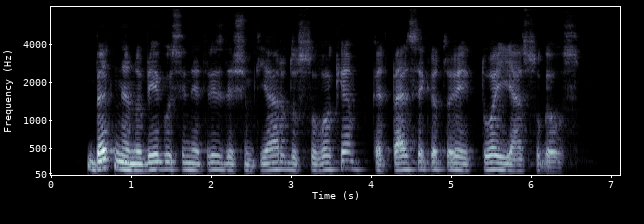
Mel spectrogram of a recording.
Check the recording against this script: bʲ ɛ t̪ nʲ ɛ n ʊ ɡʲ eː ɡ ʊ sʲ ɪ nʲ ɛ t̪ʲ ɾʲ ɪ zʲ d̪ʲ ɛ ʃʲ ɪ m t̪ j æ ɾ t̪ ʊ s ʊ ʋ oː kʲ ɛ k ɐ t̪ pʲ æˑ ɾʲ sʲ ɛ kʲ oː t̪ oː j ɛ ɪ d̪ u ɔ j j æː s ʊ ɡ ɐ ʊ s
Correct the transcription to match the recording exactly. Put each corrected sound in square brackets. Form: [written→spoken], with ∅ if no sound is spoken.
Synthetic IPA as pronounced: bʲ ɛ t̪ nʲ ɛ n ʊ [ɡʲ→bʲ] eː ɡ ʊ sʲ ɪ nʲ ɛ t̪ʲ ɾʲ ɪ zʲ d̪ʲ ɛ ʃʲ ɪ m t̪ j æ ɾ [t̪→d̪] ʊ s ʊ ʋ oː kʲ ɛ k ɐ t̪ pʲ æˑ ɾʲ sʲ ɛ kʲ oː t̪ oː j ɛ ɪ [d̪→t̪] u ɔ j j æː s ʊ ɡ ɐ ʊ s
